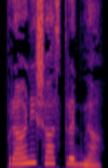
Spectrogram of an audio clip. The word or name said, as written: ಪ್ರಾಣಿಶಾಸ್ತ್ರಜ್ಞ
